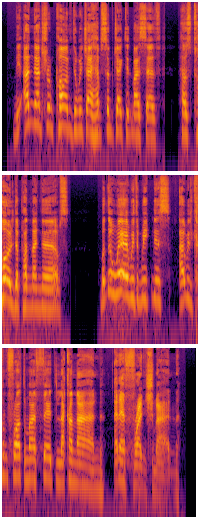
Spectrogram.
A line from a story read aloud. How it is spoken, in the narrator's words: When he came to, he said mournfully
